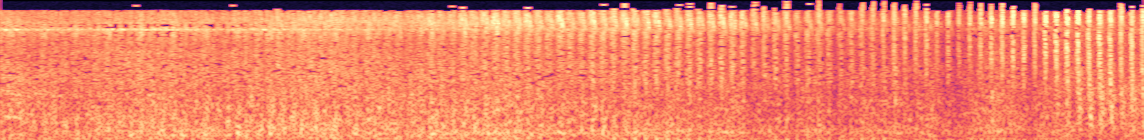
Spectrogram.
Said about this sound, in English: I'm going to leave this running while I get out so you can hear from the outside that it really was a helicopter and not a sound effects CD or something.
